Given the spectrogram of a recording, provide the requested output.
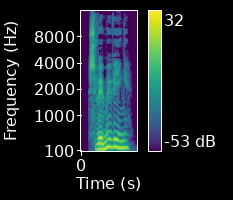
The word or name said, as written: svømmevinge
